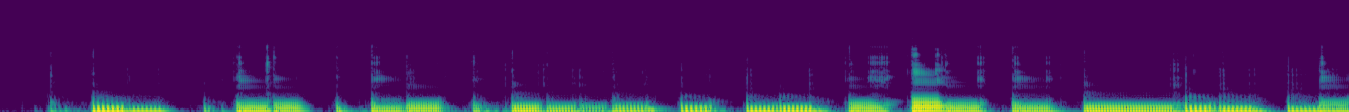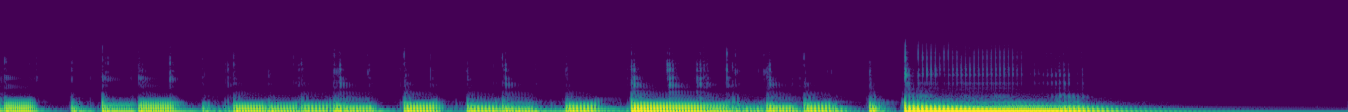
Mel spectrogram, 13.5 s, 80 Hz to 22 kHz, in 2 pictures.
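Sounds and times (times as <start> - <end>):
clean bass: 0.0 - 13.4.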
